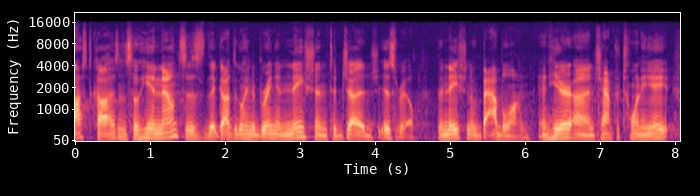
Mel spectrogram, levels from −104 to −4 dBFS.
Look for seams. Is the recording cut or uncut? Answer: cut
